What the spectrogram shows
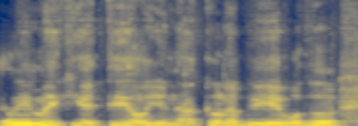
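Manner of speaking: mob-boss tough-guy voice. Imitating a game character who talks like a mob boss: Robert De Niro voice. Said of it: "why do you sound like, like Robert De Niro?".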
